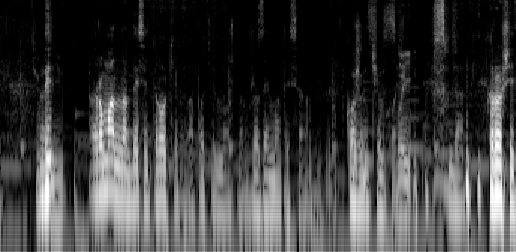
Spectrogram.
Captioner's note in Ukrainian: сміх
